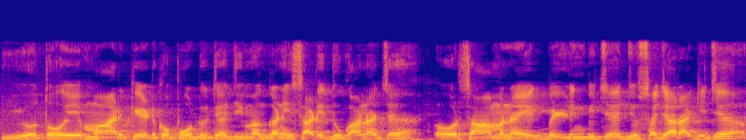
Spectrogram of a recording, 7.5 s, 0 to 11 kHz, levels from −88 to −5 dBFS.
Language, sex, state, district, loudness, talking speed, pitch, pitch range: Marwari, male, Rajasthan, Nagaur, -17 LUFS, 175 wpm, 130 Hz, 120-135 Hz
